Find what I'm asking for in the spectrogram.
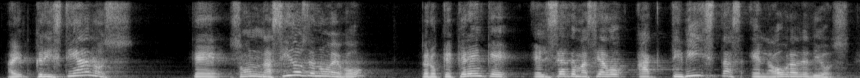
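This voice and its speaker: Male pastor, high voice, teaching sermon, spells out words, rhetorical questions, echoing hall. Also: animated, slow pace. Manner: asks the congregation rhetorical questions. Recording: long hall reverb.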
